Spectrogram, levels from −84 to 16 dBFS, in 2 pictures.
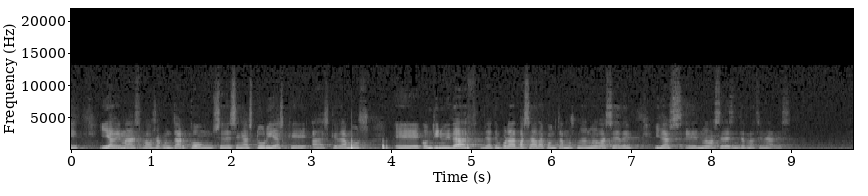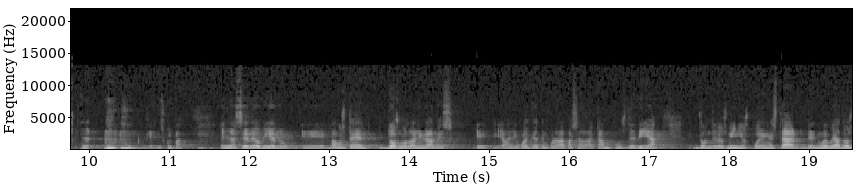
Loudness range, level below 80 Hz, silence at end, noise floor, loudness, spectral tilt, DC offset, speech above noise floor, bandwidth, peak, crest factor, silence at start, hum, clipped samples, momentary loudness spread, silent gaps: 5 LU; -48 dBFS; 0 s; -48 dBFS; -23 LUFS; -6.5 dB/octave; under 0.1%; 25 dB; 13 kHz; 0 dBFS; 22 dB; 0 s; none; under 0.1%; 12 LU; none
